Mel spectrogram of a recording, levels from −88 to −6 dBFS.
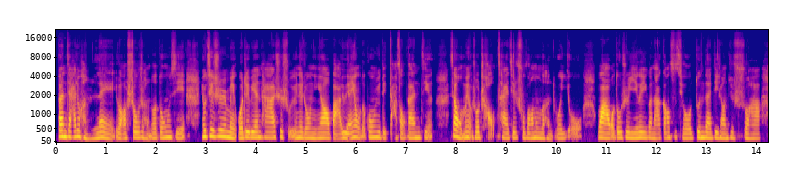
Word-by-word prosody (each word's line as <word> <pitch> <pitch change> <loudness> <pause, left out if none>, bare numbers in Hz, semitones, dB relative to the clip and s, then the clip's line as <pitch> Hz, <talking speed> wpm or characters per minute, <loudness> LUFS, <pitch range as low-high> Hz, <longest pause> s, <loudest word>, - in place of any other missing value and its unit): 搬 215 0 +9
家 205 -1 +3
就 215 - +4
很 175 -6 -3 0.2
累， 180 -5 +1
又 170 - -1
要 160 +1 +1
收 180 +2 -1
拾 185 - -3
很 160 - -6
多 170 0 -2
东 185 +2 0
西， 165 -3 -5 0.3
尤 215 - +5
其 225 +2 +3
是 220 0 +3
美 180 -5 +4
国 175 - +1
这 195 +2 +3
边， 190 0 +2
它 185 -1 -1
是 195 +1 -2
属 185 - -5
于 - - -2
那 185 +1 +2
种 170 0 -1
你 165 0 -3
要 175 0 +5
把 150 -3 0
原 170 -1 +1
有 195 -2 +1
的 - - -4
公 190 0 0
寓 190 - 0
得 170 -1 -5
打 170 - -8
扫 175 -1 -3
干 175 0 0
净， 190 +4 -6 0.4
像 225 -4 +7
我 170 - +2
们 190 +1 +1
有 190 +1 -1
时 185 - -4
候 185 - +2
炒 - - -5
菜， 170 -3 -2
其 180 - -6
实 175 - -3
厨 180 0 -6
房 170 0 -1
弄 175 -1 0
了 165 - -2
很 150 -4 -8
多 160 - -8
油， 160 +2 -8 0.3
哇， 180 -3 +7
我 - - -1
都 180 0 -1
是 185 0 -1
一 170 0 0
个 185 - +2
一 180 -1 -1
个 180 - -2
拿 160 0 -3
钢 175 +1 -2
丝 185 +1 -10
球 165 -3 -4
蹲 180 +2 +1
在 175 -2 +1
地 180 +1 -1
上 165 -1 -1
去 180 +1 -6
刷。 160 -2 -5
180 Hz, 310 characters per minute, -20 LUFS, 170-190 Hz, 0.4 s, 搬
